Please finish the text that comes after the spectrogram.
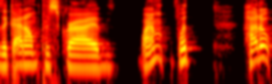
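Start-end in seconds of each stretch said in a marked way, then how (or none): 0.2-1.1 terrible put-on Cockney accent. Quoting the guy being dated, who has a Cockney accent: terrible Cockney accent. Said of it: "that was a terrible accent".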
